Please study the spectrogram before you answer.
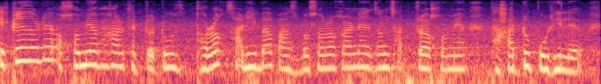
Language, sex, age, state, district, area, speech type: Assamese, male, 18-30, Assam, Nalbari, urban, spontaneous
